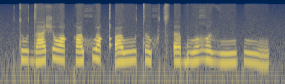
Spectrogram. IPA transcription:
tudaʃɔː qʷɐxʷ oqʼuːtɤxʷ t͡sʼɐɓuʁʷi vuːpuː

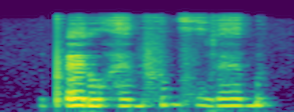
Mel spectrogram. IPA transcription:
pʼɛ˧˩ɾu˩˧hɛ̤˧˩b fʏ˥bfṳ˩˧ ɾɛ̤˧b

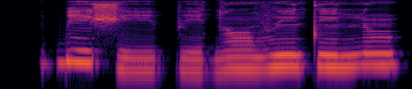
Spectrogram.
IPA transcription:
ɓi˦ʃiː˨ pi˨dɔ̃˧vĩ˦tĩ˦ nũ˦

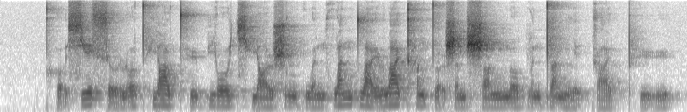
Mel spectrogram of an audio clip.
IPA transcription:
kʰɤ̰˨˩ɕi˥ sɹ̩˨˩ɻɤ˥t̪ʰjɑ˥˩ʊ̯t̪ʰy˧˥ pjo˥ʊ̯t͡ɕʰjɑ˧˥ʊ̯ʂʊ˥˩ŋkwə˧˥n xwa˥nt̪wa˧˥ɪ̯ɻwa˥ɪ̯kʰɑ˨ŋ t̪ɤ̰˨˩ʂa˦n ʂɑ˧˥ŋ n̪ɤ˧˥pwə˧nt̪a˥˩nlḭ˨˩ ka˧˥ɪ̯ pʰy̰˨˩˦

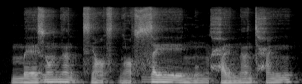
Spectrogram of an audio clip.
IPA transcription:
mɛzõd ɐ̃dt͡sẽsˤ dˤũsˤ zeːŋ ũŋħɛnɐ̃dħĩ

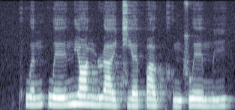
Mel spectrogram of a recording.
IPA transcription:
kʰwə˧˥npwe˧˥ɪ̯n̪jɑ˥˧ŋ ɻa˥˩ɪ̯ t͡ɕjɛ˧˥pɑ˥˩ʊ̯ kʰʊ˨˩ŋʂwe˥˩ɪ̯mi˧˥

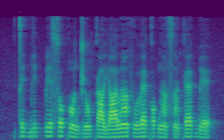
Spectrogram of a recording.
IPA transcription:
ti˧ɡ͡bi˧ k͡pi˧so˧kɔ̃˨ d͡ʒɔ̃˨ka˨ ja˨˦ lã˦˨fu˨˦lɛ˧ɡɔ˧ ɡã˨ sã˨kɛ˧ ɡ͡be˨

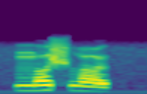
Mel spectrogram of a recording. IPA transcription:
nɔʃðˤɵ

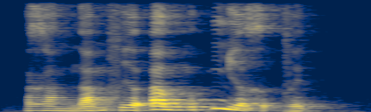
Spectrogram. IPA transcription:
ɣa̤˨˩ŋna˧mfi˨˦ə̯ʔa˧w mu˦˥p̚ ɲi˨˦ə̯xə˨˩p̚ve˦˥k̚

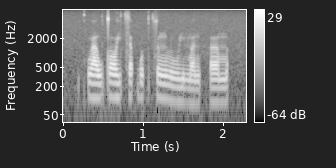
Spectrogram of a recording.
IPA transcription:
kʷʰaː˥wt̪ɔː˥j t͡sɐ˥p̚wʊ˥k̚t͡sʊ˥ŋ luː˨jmɐ˨n hɐ˥m

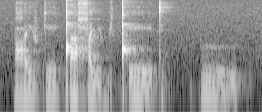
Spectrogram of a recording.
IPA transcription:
ʕeːvkeːǃa ħalʲubeǃʼeːt | puː

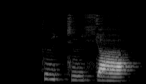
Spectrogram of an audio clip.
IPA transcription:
kɨcɨça

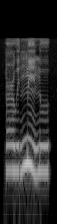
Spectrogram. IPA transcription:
ʕue̯ŋ͡mẽ nʊ

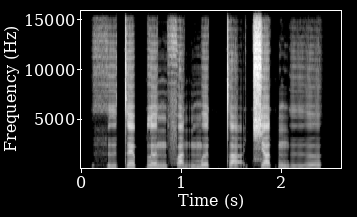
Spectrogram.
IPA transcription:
hɨ˧t̪ɛ˦˥p̚lə˧n fa̰˧˨nmə˦˥t̚ t̪a̰ː˧˨t͡ɕa˦˥t̚ ŋɨ˨˩ə̯

